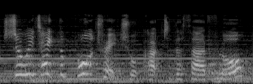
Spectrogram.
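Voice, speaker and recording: A woman's voice: sits high, sing-song, normal speed, over loud music. A woman playing a clever, earnest, bossy teenage witch with a British accent and an emphatic know-it-all manner in a video game. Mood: smug, chiding.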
